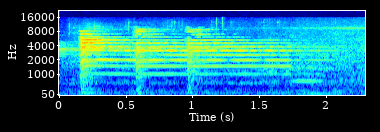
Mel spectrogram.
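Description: FRC field sound system playing the teleop-start bell: three bell strikes about half a second apart, ringing and fading, which signal the start of the driver-controlled period of the match.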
